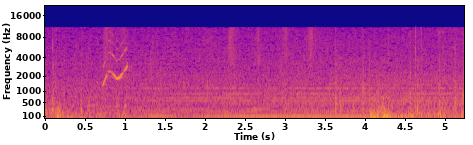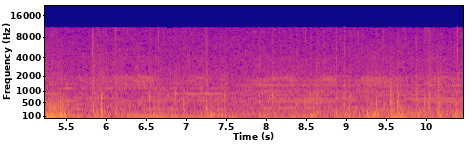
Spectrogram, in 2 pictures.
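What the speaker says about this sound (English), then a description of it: "Run, Roach." Horse hooves clip-clop through rain in The Witcher 3, a soft, irregular trotting rhythm under steady pattering rain and ambient game sound, moderately quiet throughout.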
